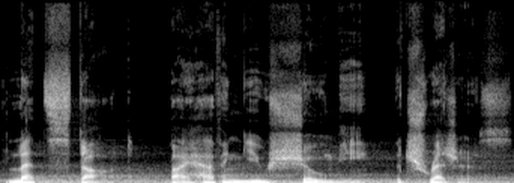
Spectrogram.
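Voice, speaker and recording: A man playing an imperious, possessive dragon king in a fantasy ASMR roleplay, speaking in a commanding, deliberate and haughty manner. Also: on the low side, expressive. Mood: possessive, pleased. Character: imperious male dragon king, menacing, possessive, slyly amused. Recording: long hall reverb, faint background noise.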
